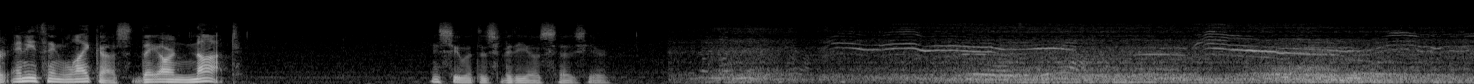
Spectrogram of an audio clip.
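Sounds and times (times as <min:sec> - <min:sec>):
speech: 0:00.0 - 0:02.4, 0:04.3 - 0:06.2
cats meowing inside plastic bags on a sidewalk: 0:08.2 - 0:14.7.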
